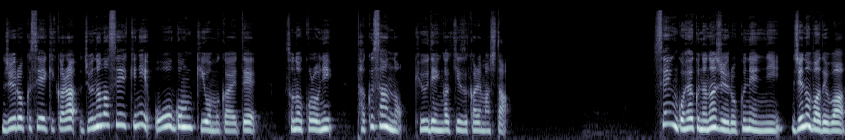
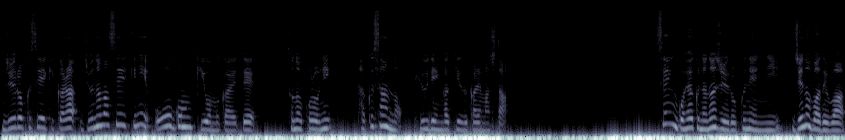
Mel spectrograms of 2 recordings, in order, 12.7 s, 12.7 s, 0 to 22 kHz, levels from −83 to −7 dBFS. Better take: first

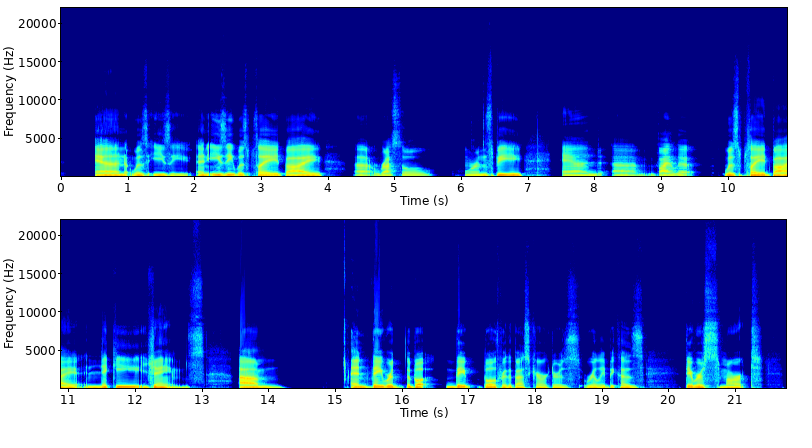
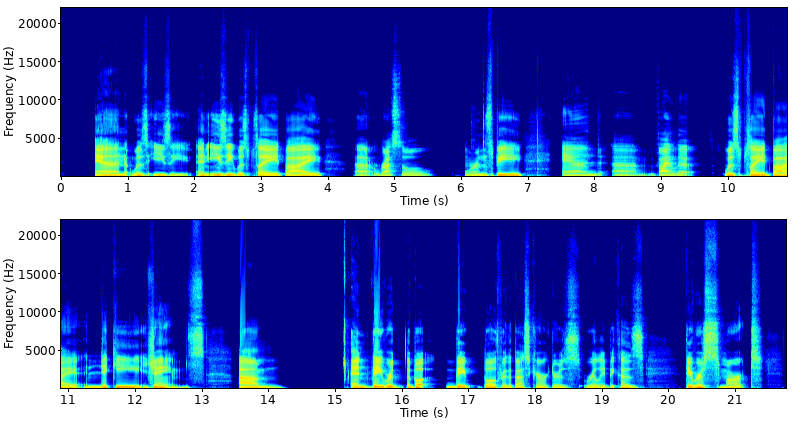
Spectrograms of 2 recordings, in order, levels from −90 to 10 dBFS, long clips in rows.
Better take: second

